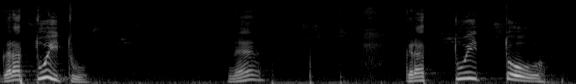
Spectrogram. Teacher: A sílaba tônica aqui, ó, do tu, cai na vogal U. Não existe hiato aí.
